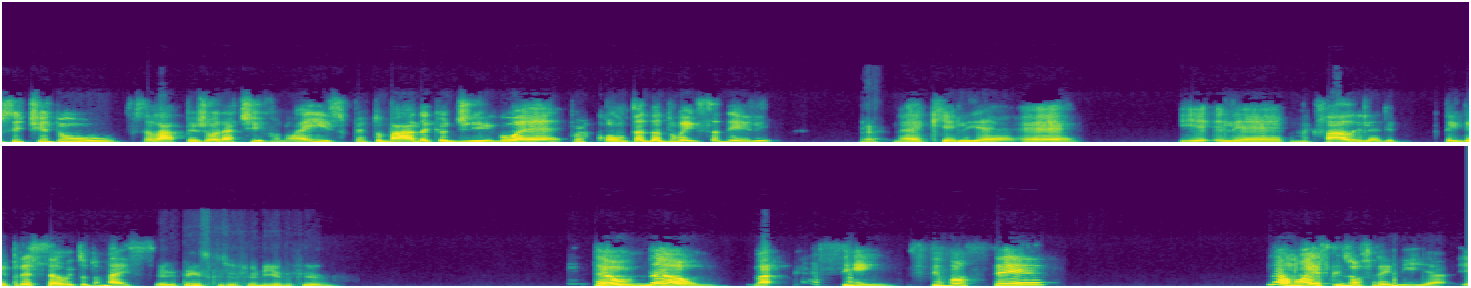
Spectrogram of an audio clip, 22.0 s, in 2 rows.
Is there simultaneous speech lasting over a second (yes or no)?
no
